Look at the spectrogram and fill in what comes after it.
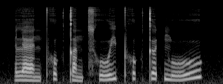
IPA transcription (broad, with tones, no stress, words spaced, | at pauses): lɛː˨˩npʰʊ˧k̚t̪ɐ˨˩nt͡sʰuː˨˥j pʰʊ˧k̚t̪ɵ˧t̚ŋuː˨˥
